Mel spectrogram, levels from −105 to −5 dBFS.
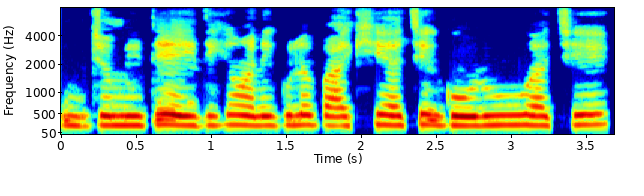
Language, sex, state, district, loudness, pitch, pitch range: Bengali, female, West Bengal, Dakshin Dinajpur, -16 LUFS, 225 Hz, 220-230 Hz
